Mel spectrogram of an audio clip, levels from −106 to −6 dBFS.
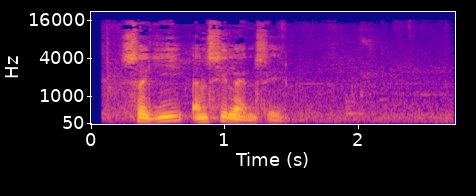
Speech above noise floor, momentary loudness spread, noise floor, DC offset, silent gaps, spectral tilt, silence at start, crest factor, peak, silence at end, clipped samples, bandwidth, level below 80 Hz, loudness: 28 dB; 15 LU; -52 dBFS; under 0.1%; none; -4.5 dB/octave; 0.1 s; 20 dB; -8 dBFS; 0.75 s; under 0.1%; 16 kHz; -76 dBFS; -25 LUFS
